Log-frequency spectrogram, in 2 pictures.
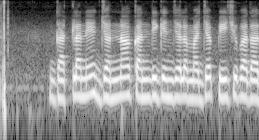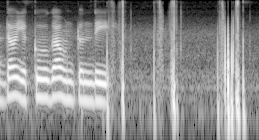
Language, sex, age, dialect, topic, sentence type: Telugu, female, 31-35, Telangana, agriculture, statement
